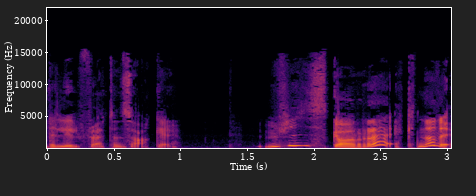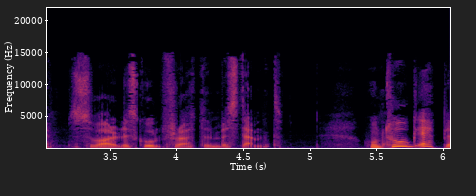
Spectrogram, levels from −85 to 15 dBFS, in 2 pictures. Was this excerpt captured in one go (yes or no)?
no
